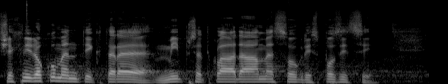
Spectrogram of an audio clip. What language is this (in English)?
Czech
